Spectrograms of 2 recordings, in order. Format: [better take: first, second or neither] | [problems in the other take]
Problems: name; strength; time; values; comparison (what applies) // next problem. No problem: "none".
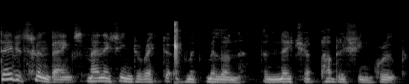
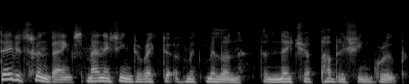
second | noise reduction (classical method WPE with log-MMSE)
